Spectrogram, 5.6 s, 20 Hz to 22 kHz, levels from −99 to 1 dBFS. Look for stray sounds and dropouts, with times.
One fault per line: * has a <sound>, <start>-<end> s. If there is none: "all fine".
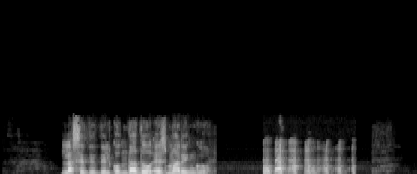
* has a laugh, 3.5-4.8 s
